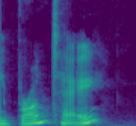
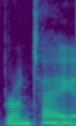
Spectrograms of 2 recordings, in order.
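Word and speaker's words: Brontë: Her dad was like, oh, let's just put two little dots on the end of our name to make people understand that it's pronounced Bronte and not Bront with an E.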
